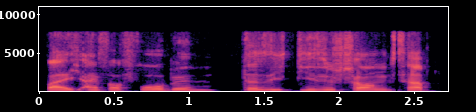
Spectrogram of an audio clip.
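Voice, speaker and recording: A young man from Germany, a basketball player, chatting casually as an interview guest in relaxed slang, laughing often. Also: mid-range voice, normal speed, no room sound, highs cut off. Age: young adult. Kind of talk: casual chat.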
